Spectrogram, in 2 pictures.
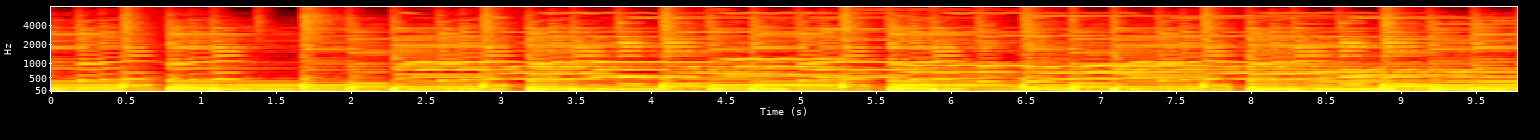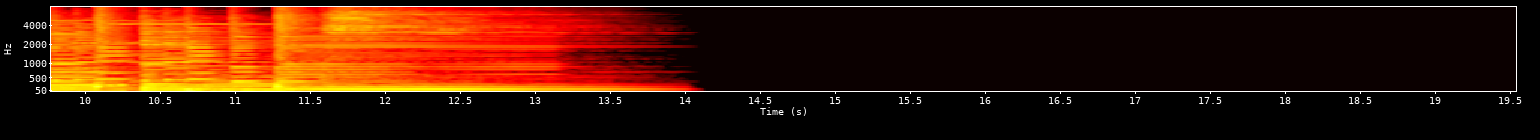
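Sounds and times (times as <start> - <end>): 
karaoke backing track: 0.0 - 12.6.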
